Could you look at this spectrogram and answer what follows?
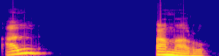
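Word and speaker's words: القمر: In Qamari letters, we read this very clearly. The lam is pronounced. We say al qamaru, al qamaru. Or for example, if you use another letter, al hajju or al baytu. Al is pronounced very clearly.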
